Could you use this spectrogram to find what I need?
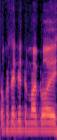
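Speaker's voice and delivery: put-on bad Italian accent. Quoting a line after the other speaker mentions an Italian accent, bad Italian accent. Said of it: "bad accent".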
